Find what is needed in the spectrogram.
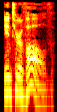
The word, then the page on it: intervolve: British English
